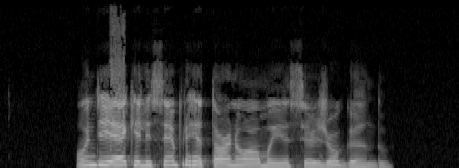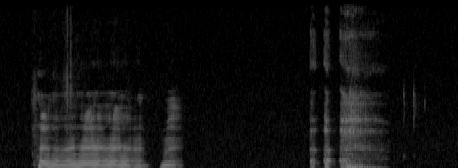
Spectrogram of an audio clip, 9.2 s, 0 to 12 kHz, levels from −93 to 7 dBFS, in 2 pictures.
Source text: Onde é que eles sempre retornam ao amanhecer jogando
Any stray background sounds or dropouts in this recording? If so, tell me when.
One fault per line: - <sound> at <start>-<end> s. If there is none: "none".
- laugh at 4.9-6.4 s
- throat clearing at 7.7-8.5 s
